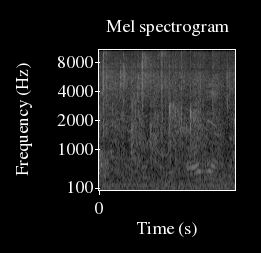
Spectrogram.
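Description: Low room tone of a large hall: a steady low electrical hum with faint, distant murmuring voices and a few soft clicks.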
